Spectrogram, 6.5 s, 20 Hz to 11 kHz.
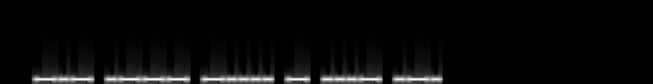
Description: Morse code, heard as a keyed tone, about 20 wpm, 700 Hz. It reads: KJ6TVR
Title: USA Call Signs - 6 Characters - 20wpm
